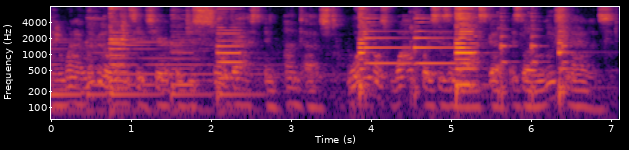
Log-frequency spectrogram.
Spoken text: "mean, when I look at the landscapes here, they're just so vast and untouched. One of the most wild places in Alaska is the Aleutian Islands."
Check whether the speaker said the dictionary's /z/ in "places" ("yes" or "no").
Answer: yes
